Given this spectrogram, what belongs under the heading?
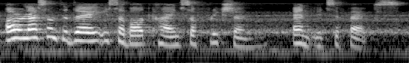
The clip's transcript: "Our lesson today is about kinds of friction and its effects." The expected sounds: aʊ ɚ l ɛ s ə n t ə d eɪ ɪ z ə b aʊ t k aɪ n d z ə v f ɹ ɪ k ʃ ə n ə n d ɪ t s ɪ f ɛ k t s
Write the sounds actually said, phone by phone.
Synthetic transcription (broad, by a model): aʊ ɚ l ɛ s ə n t ə d eɪ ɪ s ə b aʊ t k aɪ n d s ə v f ɹ ɪ k ʃ ə n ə n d ɪ t s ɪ f ɛ k t s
